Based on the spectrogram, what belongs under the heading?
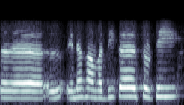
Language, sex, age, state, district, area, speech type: Sindhi, female, 30-45, Maharashtra, Thane, urban, conversation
